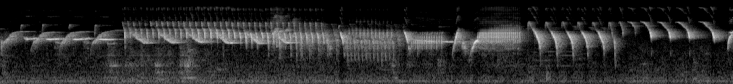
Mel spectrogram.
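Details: Canary singing in the cengkok hacker style: loud, high, fast song of rapid repeated upward-flicking notes, buzzy rolling trills and sharp sweeping whistles, changing phrase every second or so.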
